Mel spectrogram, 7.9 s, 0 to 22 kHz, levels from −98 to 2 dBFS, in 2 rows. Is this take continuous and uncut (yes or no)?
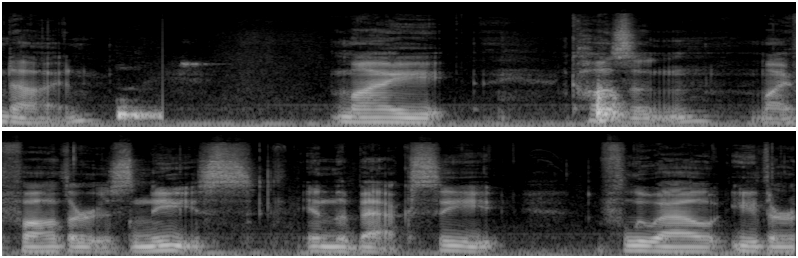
yes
